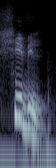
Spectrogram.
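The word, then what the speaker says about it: 십일: যদি আমরা 10 তারিখ বলতে চাই তাহলে কিভাবে বলবো শিব ইল, কিন্তু উচ্চারণ হবে কি শিবিল, শিবিল, শিবিল 10 তারিখ।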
